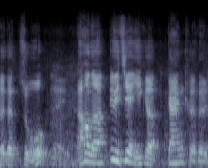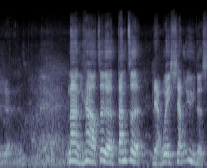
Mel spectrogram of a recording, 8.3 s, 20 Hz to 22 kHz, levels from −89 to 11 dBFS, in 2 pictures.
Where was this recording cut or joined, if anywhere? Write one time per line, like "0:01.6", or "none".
none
